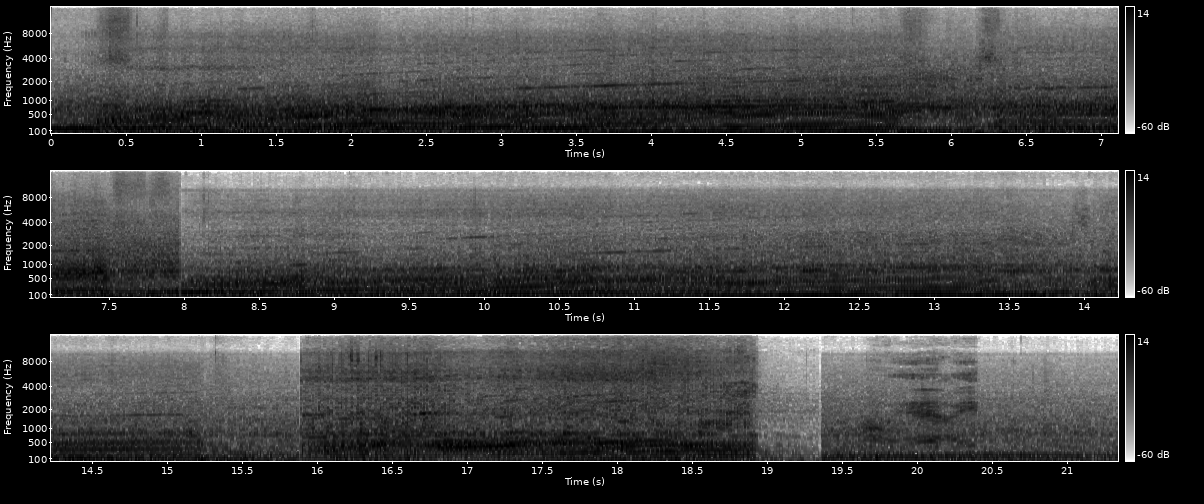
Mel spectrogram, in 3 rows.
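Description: A 2013 Shelby GT500 pulls hard at full throttle from 2,000 RPM for a long stretch, a loud continuous roar with rising whine, with a person talking over it throughout.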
